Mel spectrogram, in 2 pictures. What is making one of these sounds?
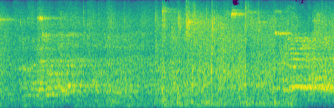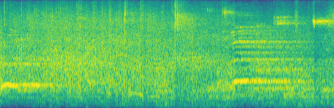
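Young boys shout to each other across an echoing hall.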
